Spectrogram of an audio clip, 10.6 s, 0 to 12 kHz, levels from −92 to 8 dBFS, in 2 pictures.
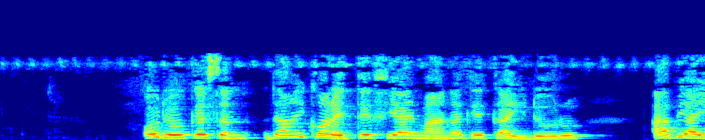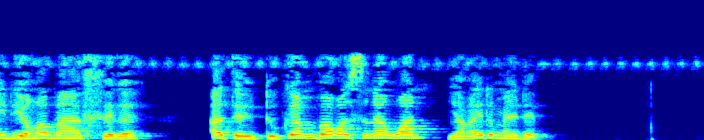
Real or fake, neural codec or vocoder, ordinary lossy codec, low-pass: real; none; AAC, 48 kbps; 7.2 kHz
